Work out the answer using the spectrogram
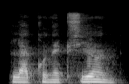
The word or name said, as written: La conexion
